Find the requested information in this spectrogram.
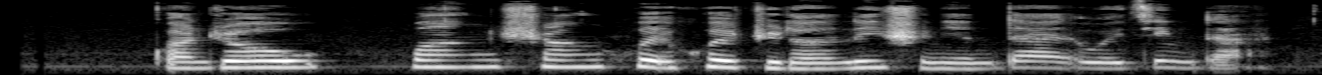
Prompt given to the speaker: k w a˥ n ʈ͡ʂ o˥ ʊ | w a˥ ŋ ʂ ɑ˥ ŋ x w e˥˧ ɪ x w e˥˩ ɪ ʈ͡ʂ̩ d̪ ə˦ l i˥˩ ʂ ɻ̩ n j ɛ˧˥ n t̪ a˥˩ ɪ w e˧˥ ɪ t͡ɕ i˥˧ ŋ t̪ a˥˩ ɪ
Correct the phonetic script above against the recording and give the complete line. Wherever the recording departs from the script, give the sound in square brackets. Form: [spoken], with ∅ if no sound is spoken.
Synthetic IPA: k w [a˨˩] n ʈ͡ʂ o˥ ʊ | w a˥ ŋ ʂ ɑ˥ ŋ x w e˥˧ ɪ x w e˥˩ ɪ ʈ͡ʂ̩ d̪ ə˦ l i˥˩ ʂ ɻ̩ n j ɛ˧˥ n t̪ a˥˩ ɪ w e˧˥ ɪ t͡ɕ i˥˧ ŋ t̪ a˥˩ ɪ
